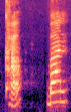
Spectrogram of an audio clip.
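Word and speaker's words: 课本: তাহলে আমাদের কি উচ্চারণ হবে এখানে? খা বান, খা বান। ডাবল টোন হবে কিন্তু, খা বান, বান, খা বান, এরকম উচ্চারণ হবে।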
